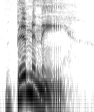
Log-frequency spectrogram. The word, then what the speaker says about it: Bimini: thought it was like bikini. Yeah, it's not. It's not. It's Bimini.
